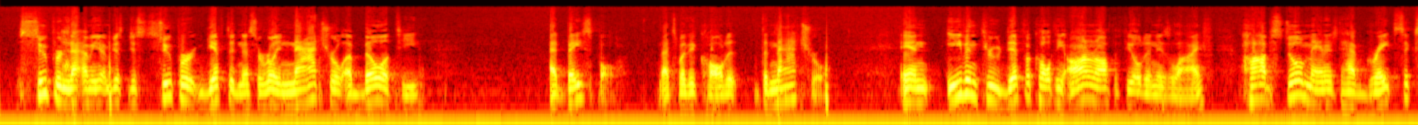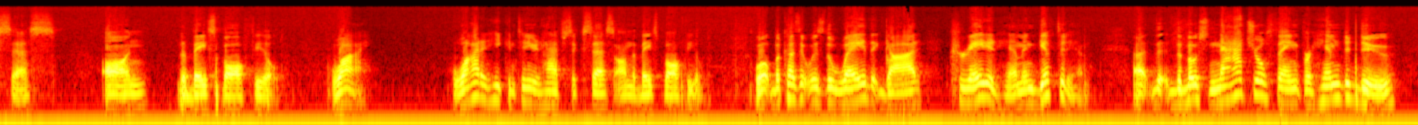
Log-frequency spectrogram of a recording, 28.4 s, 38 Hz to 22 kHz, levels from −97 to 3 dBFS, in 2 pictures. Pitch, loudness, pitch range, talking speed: 115 Hz, -18 LUFS, 100-135 Hz, 165 wpm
